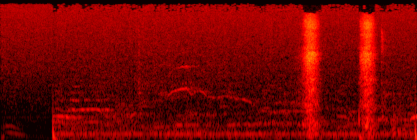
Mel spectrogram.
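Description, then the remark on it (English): An audience sniffling and coughing over a low hum, with two short, sharp coughs close together near the end. “And we're going to spend, after the kids follow the flag, give you a chance to sniffle and cough.”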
